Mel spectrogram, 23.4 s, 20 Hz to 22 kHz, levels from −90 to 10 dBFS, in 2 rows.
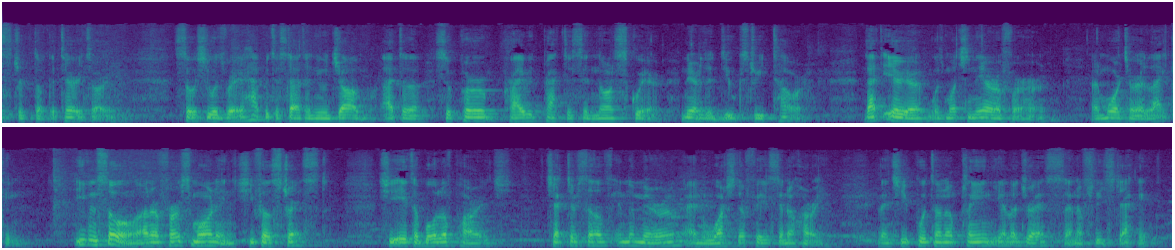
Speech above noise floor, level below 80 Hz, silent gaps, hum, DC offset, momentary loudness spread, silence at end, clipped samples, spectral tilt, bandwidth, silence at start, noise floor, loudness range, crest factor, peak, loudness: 24 dB; -68 dBFS; none; none; under 0.1%; 15 LU; 0 s; under 0.1%; -5.5 dB/octave; 11 kHz; 0 s; -47 dBFS; 4 LU; 20 dB; -4 dBFS; -24 LUFS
